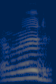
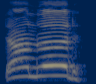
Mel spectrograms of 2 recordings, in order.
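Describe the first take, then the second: First: Said in the usual way. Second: Loud, forceful "Download"; emphatic repeat. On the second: Real, not acted. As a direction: say "Download" louder, as an insistent repeat. Same word repeated with more force.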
